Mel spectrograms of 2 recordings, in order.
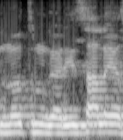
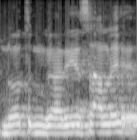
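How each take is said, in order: Both takes have the same delivery.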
